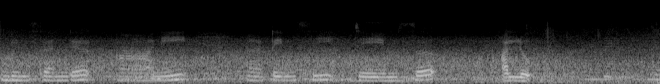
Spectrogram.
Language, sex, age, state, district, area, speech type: Malayalam, female, 30-45, Kerala, Kottayam, rural, spontaneous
